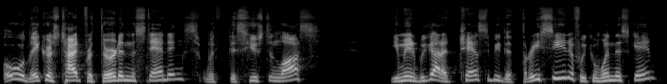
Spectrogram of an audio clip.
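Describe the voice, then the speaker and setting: A stream host gives casual live basketball play-by-play and chats with fans in short, clipped, conversational phrases. His high voice is sing-song, fairly quick, pushed and bright, captured with clean studio sound and no echo.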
